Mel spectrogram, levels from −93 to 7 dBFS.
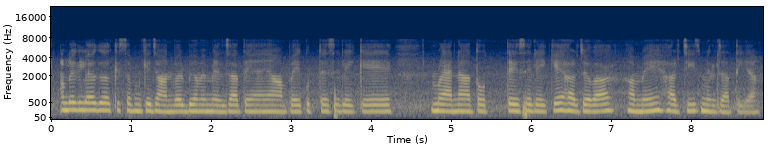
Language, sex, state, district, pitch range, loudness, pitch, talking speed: Hindi, female, Uttar Pradesh, Muzaffarnagar, 195-215 Hz, -20 LUFS, 205 Hz, 190 wpm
